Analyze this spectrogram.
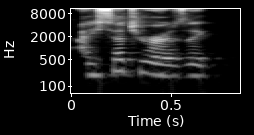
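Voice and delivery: normal talking voice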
